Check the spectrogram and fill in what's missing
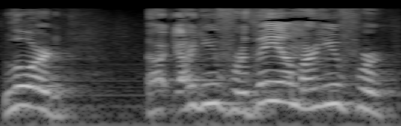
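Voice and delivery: ordinary talk

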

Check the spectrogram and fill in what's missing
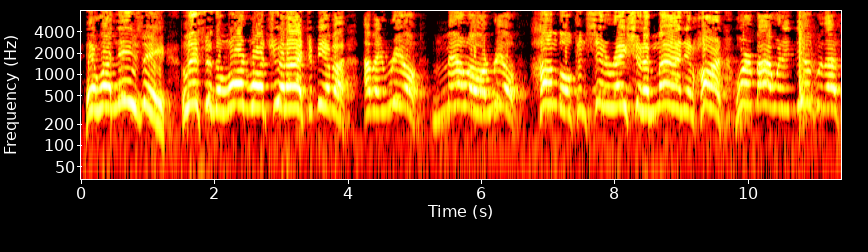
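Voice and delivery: high, ringing preacher's cry; preaching at full force. Acted. Preacher tells the church of his mother, full-force preaching. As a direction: preach it out to the congregation.

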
